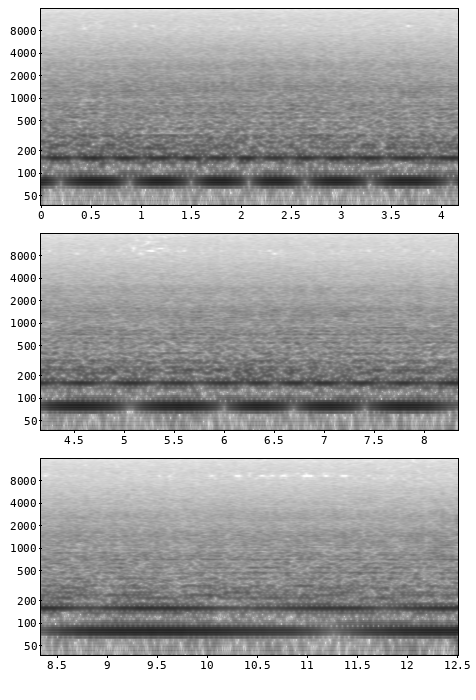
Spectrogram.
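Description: A small propeller plane's engine drones steadily, with a low pulsing throb.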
